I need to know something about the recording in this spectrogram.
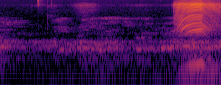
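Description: Near silence, then near the end a brief, rising scraping noise as a sheet of corrugated cardboard slides over a cardboard box.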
